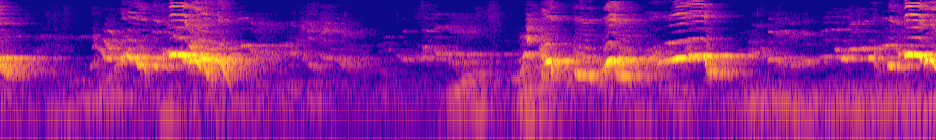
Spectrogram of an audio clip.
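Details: Black-naped oriole song for training and luring birds: a loud cluster of fluty and nasal down-slurred notes, a pause of several seconds, then a rapid run of whistled and scratchy notes.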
